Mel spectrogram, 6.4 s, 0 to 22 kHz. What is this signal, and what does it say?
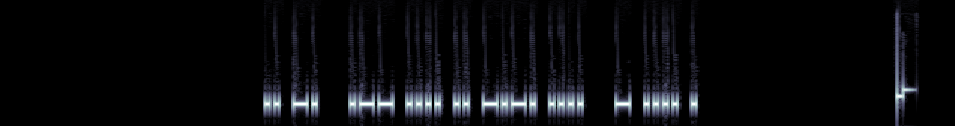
Morse code, heard as a keyed tone, about 38 wpm, 700 Hz. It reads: IN WHICH THE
